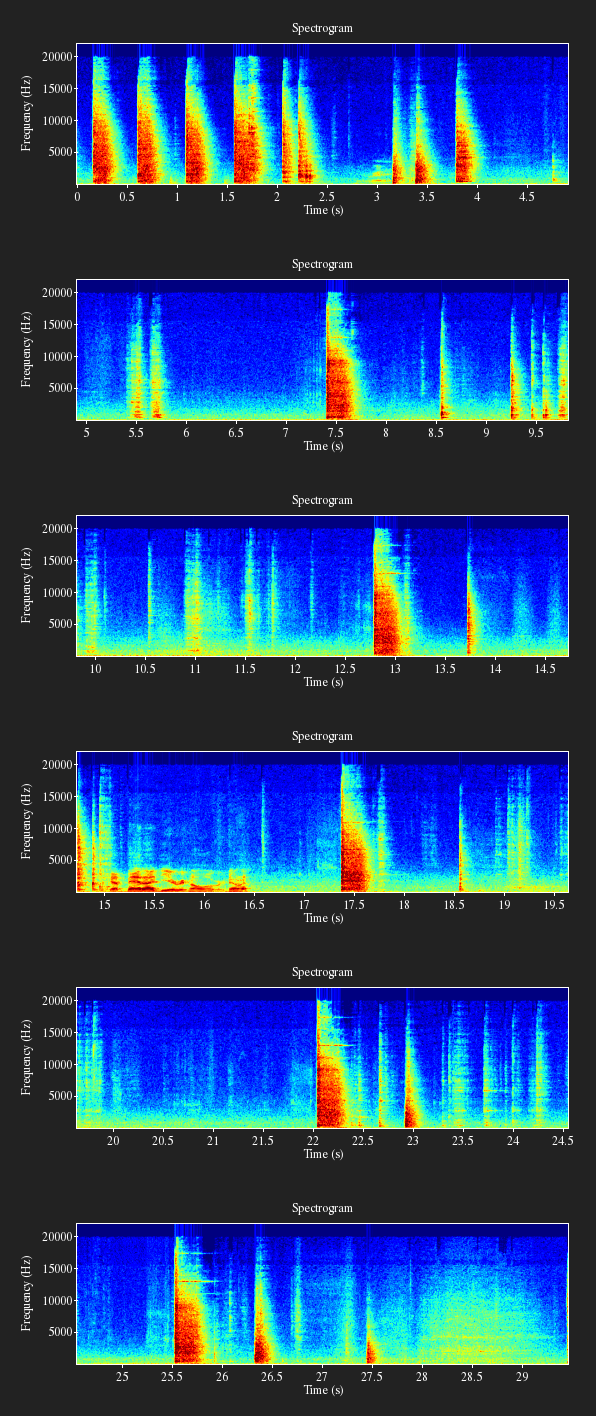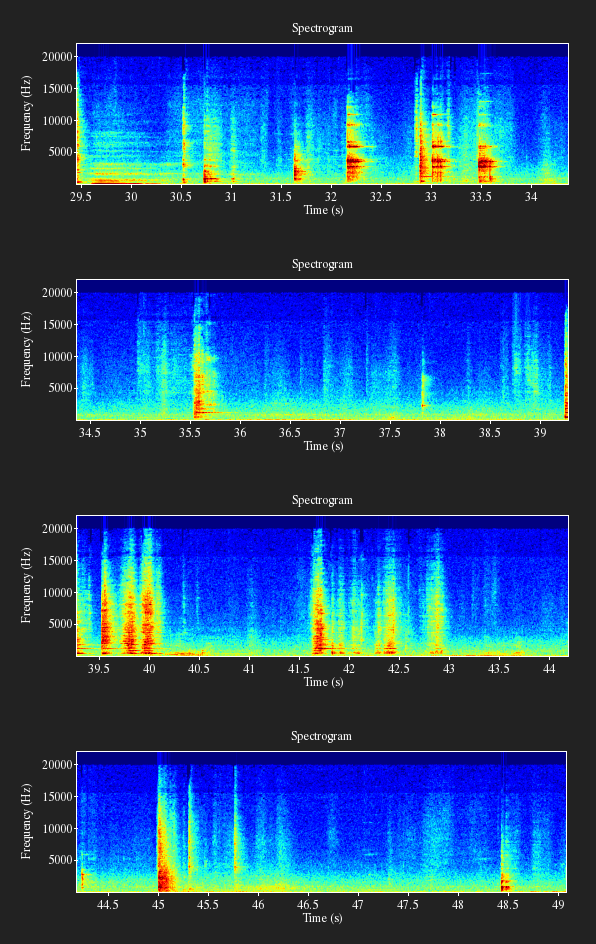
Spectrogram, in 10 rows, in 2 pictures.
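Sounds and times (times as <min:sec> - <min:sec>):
metallic clanks on shovel blade: 0:03.2 - 0:04.1, 0:22.0 - 0:24.4, 0:39.3 - 0:40.2.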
